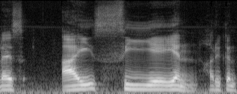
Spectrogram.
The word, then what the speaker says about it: ICAN: given to a campaign which is called as ICAN, or you can pronounce it as ICAN, which stands for International Campaign to Abolish Nuclear Weapons.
